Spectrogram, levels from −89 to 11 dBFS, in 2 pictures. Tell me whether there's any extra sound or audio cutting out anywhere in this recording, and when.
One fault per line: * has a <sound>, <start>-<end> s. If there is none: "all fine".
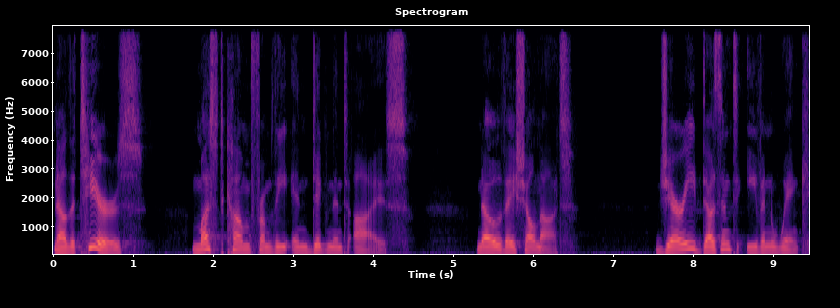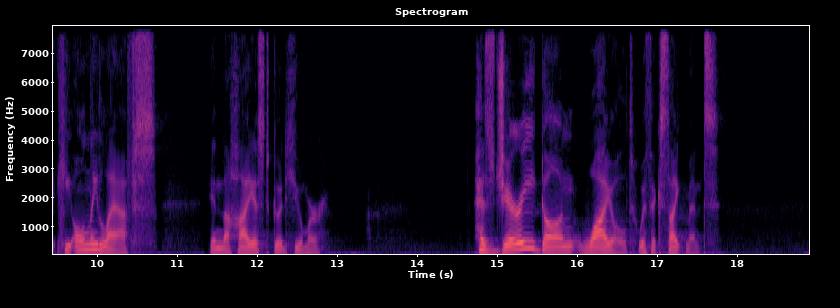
all fine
